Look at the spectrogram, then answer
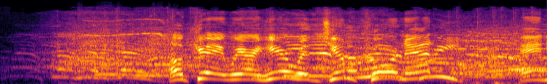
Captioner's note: crowd cheering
